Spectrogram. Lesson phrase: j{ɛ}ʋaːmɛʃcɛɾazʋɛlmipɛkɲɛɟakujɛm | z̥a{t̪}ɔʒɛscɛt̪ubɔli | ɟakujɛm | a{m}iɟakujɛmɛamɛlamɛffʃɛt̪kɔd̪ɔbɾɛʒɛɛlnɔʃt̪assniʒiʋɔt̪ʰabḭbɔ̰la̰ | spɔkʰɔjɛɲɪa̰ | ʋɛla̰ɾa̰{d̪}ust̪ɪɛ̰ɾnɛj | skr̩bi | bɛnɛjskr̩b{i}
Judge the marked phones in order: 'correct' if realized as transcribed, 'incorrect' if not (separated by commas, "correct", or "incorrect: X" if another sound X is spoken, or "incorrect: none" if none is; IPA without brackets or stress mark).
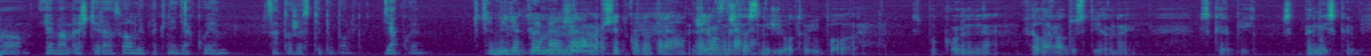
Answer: incorrect: a, correct, correct, correct, correct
